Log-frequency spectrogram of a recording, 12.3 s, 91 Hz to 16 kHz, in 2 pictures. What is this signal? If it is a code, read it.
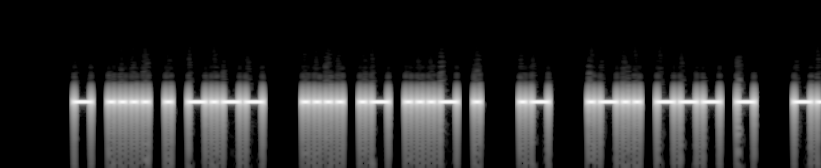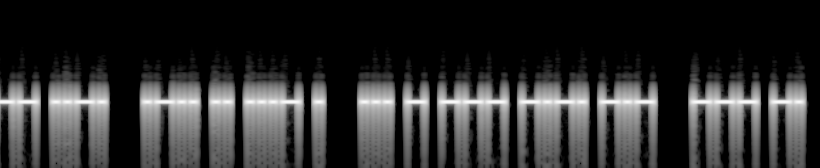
Morse code, heard as a keyed tone, about 28 wpm, 700 Hz. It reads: THEY HAVE A LOT OF LIVE STOCK ON
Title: Sentences from Top 1000 Words - Review Part 5 - 28wpm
